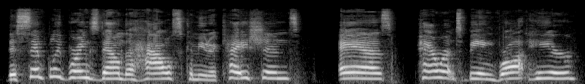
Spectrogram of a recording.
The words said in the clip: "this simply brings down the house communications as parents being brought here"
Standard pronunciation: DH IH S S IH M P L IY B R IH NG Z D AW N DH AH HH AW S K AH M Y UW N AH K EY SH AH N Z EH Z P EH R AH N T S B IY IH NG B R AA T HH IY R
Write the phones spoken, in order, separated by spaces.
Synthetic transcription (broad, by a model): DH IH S S IH M P L IY B R IH NG Z D AW N DH AH HH AW S K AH M Y UW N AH K EY SH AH N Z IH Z P EH R AH N T S B IY IH NG B R AA T HH IY R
